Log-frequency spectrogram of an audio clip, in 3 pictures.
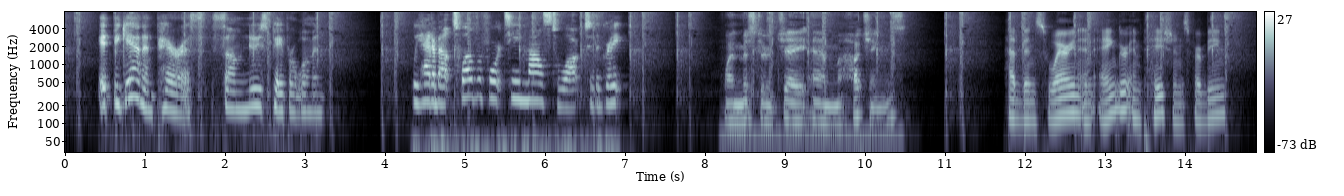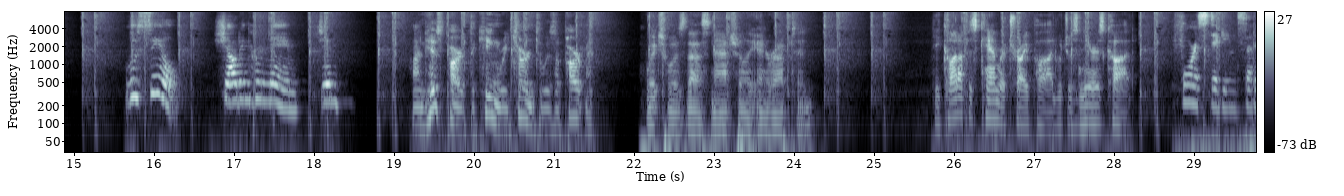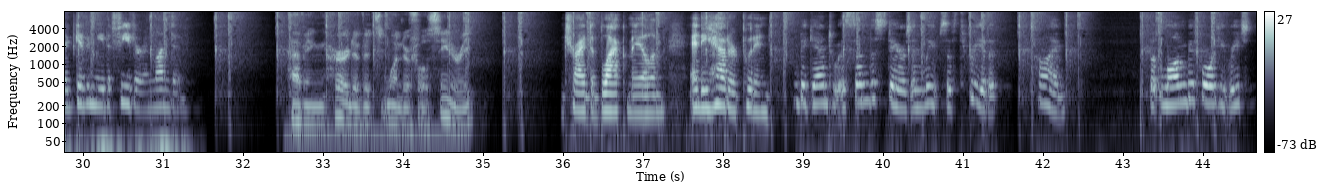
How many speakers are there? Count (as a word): eight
